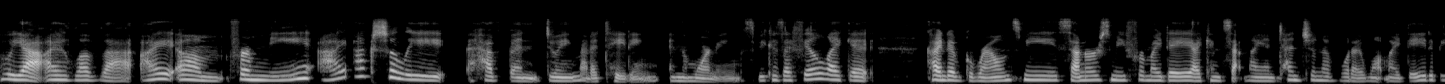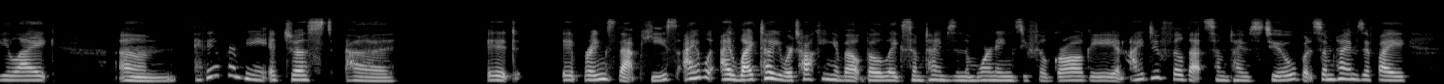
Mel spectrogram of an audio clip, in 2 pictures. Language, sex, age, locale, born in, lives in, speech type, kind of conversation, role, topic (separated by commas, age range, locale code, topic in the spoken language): English, female, 45-49, en-US, United States, United States, conversation, unstructured, none, Which morning rituals help you start the day on a positive note, and how can we inspire each other to try new ones?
